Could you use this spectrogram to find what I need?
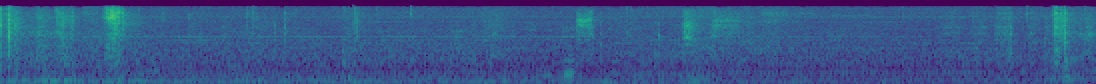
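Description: A knife taps against a wooden cutting board.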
